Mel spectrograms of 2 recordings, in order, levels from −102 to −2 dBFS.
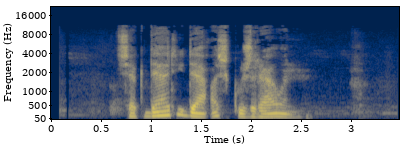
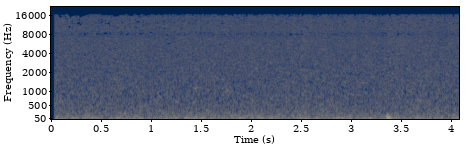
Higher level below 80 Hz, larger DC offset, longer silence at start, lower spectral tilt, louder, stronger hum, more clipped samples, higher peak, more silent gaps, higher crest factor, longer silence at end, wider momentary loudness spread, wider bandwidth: about the same, -56 dBFS vs -56 dBFS; neither; first, 0.6 s vs 0 s; first, -4.5 dB/octave vs -2.5 dB/octave; first, -24 LUFS vs -52 LUFS; neither; neither; first, -6 dBFS vs -34 dBFS; neither; about the same, 20 dB vs 18 dB; first, 1 s vs 0 s; first, 7 LU vs 2 LU; second, 11.5 kHz vs 16.5 kHz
